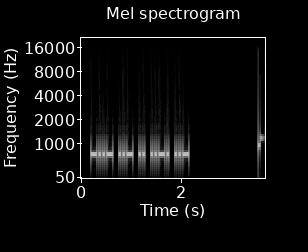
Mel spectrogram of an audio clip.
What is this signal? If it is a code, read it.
Morse code, heard as a keyed tone, about 30 wpm, 700 Hz. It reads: XUIFU
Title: Code Groups - 5 Letters - 30wpm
